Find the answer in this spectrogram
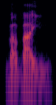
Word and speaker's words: Babayi: Babayi is sometimes spelled with the letter I and sometimes with the letter E, but is always sounded with the native Hiligaynon vowel E. Babayi.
